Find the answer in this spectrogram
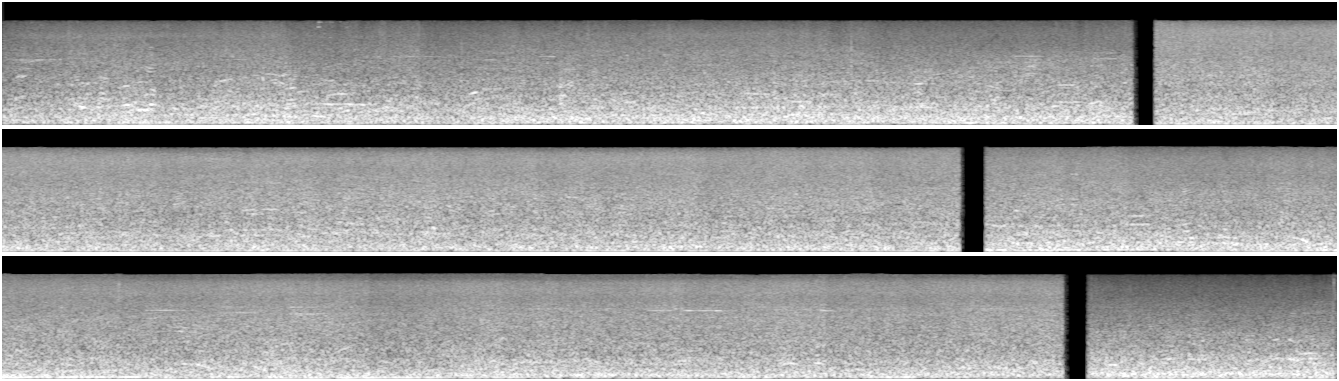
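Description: A steady rush of water from the Prometheus fountain's jets, with people's voices mixed in. The sound cuts out for a split second three times.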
